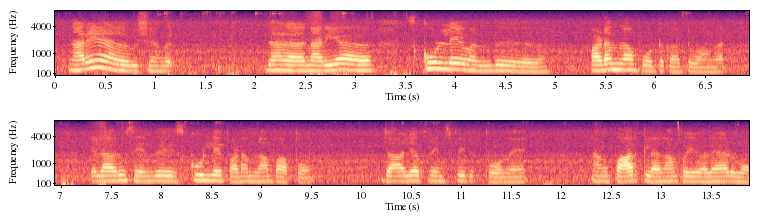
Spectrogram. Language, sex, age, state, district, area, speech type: Tamil, female, 18-30, Tamil Nadu, Tiruchirappalli, rural, spontaneous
